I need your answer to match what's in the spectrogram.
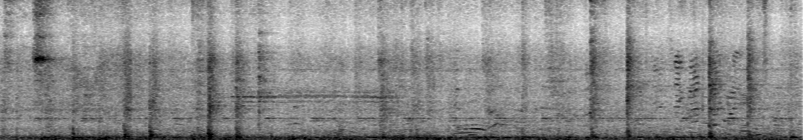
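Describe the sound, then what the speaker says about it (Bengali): Sundarban Express train pulling into Chuadanga station in Bangladesh, a steady loud rumble of rolling wagons with rhythmic wheel clatter and occasional faint squeals, continuous throughout with some indistinct voices in the background. "সুন্দরবন এক্সপ্রেস চুয়াডাঙ্গা প্রবেশ করলো"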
